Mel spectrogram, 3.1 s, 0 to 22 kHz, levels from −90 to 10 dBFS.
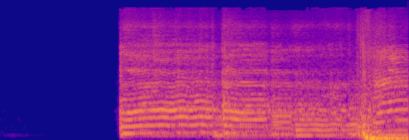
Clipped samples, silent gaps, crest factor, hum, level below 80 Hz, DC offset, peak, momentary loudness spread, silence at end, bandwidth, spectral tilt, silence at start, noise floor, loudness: under 0.1%; none; 16 dB; none; -26 dBFS; under 0.1%; -2 dBFS; 7 LU; 0 s; 17.5 kHz; -4.5 dB/octave; 0.9 s; -80 dBFS; -20 LUFS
